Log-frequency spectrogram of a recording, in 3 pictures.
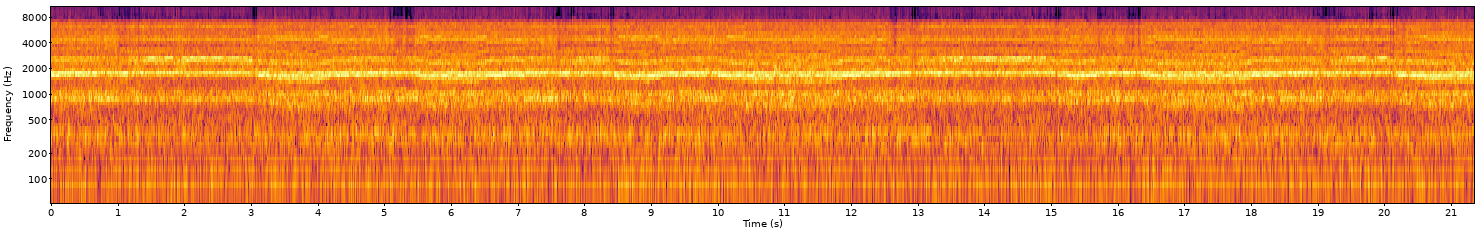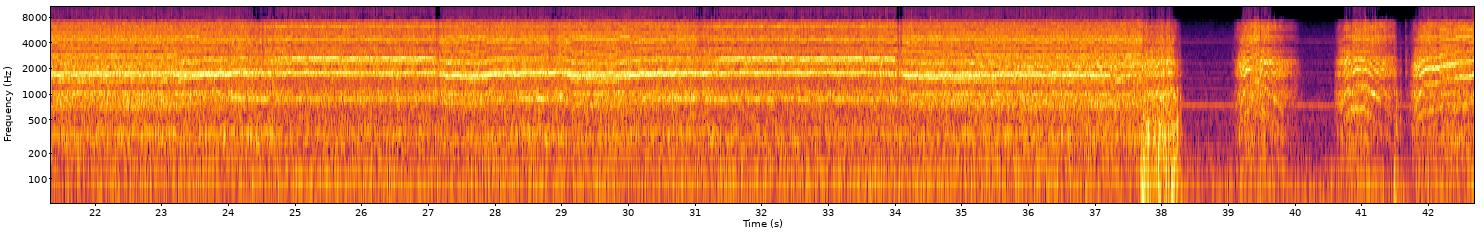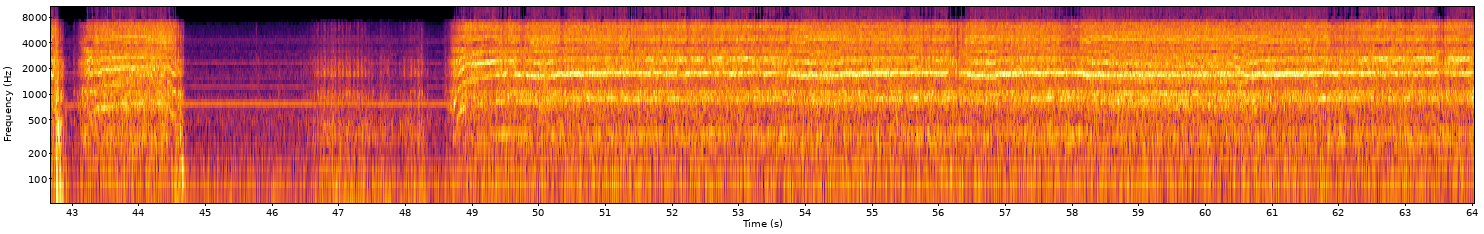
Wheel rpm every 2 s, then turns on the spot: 230, 220, 230, 230, 220, 220, 230, 230, 220, 230, 220, 210, 230, 230, 230, 230, 240, 220, 210, 60, 40, 120, 90, 10, 80, 220, 230, 230, 230, 210, 220, 230.
46-48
